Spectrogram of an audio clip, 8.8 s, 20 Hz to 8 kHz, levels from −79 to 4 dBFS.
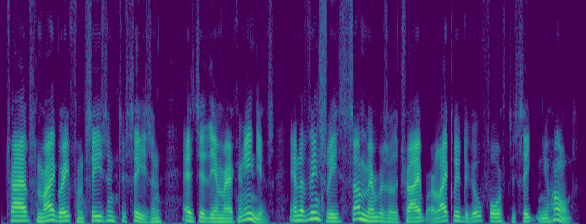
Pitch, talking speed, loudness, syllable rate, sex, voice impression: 140 Hz, 185 wpm, -19 LUFS, 5.6 syllables/s, male, very masculine, very adult-like, old, thick, slightly relaxed, slightly powerful, bright, slightly hard, clear, fluent, slightly raspy, cool, very intellectual, slightly refreshing, sincere, slightly calm, mature, friendly, reassuring, very unique, slightly elegant, very wild, slightly lively, kind, slightly intense, slightly sharp, slightly modest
